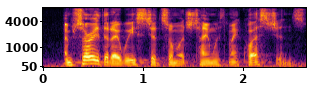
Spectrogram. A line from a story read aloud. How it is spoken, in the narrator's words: Jonas said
